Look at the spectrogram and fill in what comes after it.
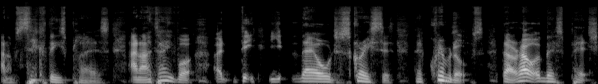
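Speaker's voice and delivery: fast, low, seething, raging half-whisper. Doing Chopper raging in the tunnel, imitating Chopper's raging low half-whisper. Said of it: "like a low whisper".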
